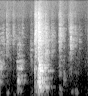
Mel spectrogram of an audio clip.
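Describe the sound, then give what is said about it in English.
Overexcited female dogs being let out whine and whimper in a quick series of high, nasal cries, with one louder, strained yelp-like whine in the middle, with no talking. “The dogs are like, she does slay.”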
